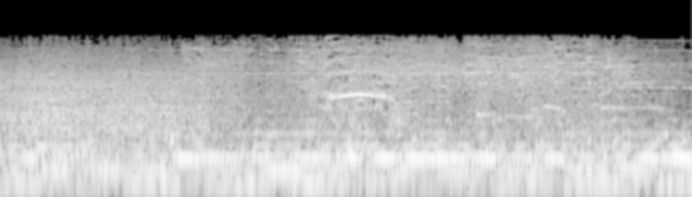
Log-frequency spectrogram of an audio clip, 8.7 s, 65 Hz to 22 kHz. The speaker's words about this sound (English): Well, that guy's got a problem. I don't know where he thinks he's going. He's got about 200 miles before he hits anything. Hey, he's driving right towards the bar!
